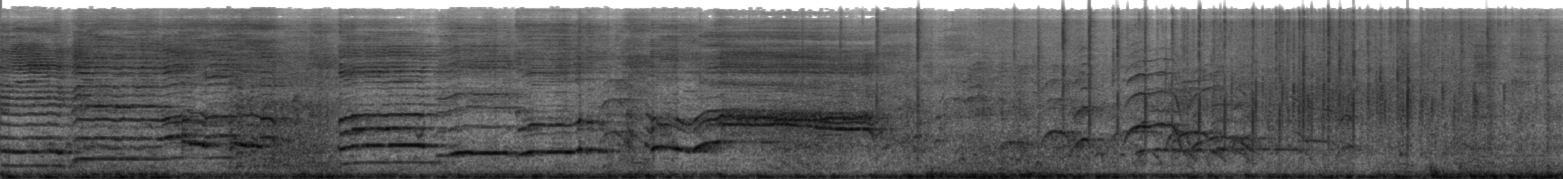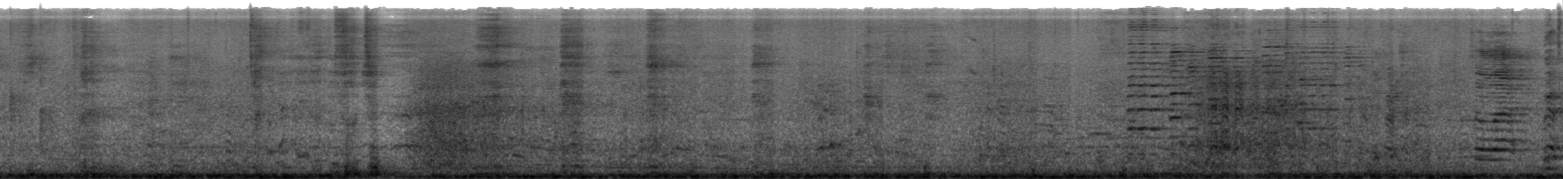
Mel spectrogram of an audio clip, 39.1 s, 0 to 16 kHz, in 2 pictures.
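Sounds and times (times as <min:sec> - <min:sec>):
man singing through pa: 0:00.0 - 0:10.9
heavy low rumble: 0:00.0 - 0:39.0
small wind instrument melody: 0:33.5 - 0:34.8.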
